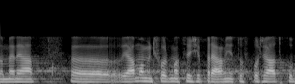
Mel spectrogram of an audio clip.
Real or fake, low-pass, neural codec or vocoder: real; 3.6 kHz; none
